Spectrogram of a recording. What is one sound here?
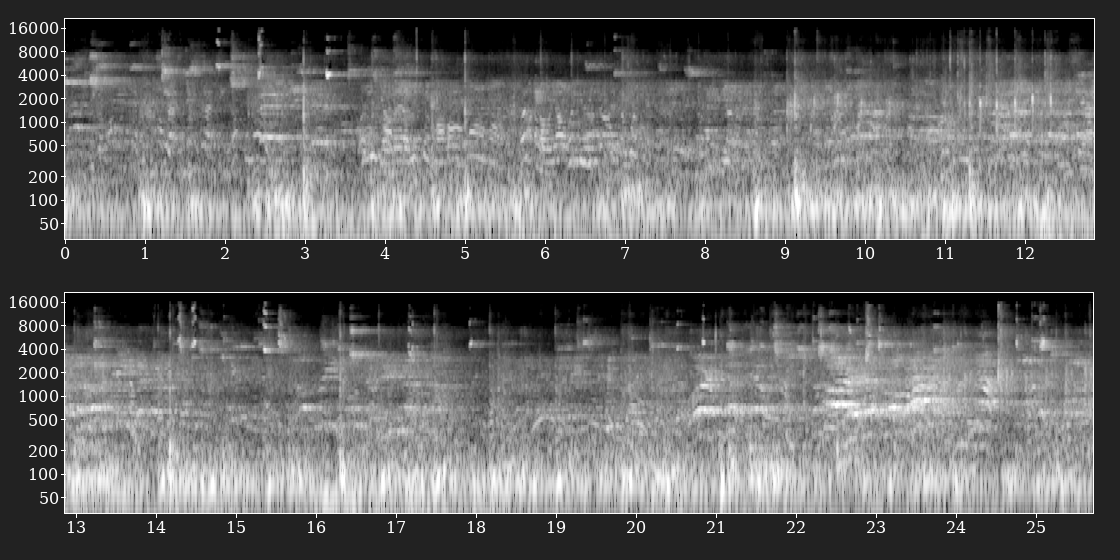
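Voices of players and onlookers chatter throughout a large echoing gym.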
